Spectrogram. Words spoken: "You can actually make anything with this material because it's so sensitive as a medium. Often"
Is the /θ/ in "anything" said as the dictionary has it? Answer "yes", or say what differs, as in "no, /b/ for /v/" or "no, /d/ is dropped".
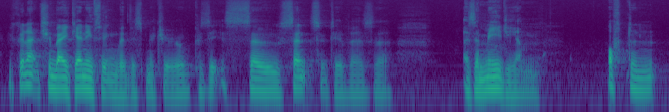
yes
